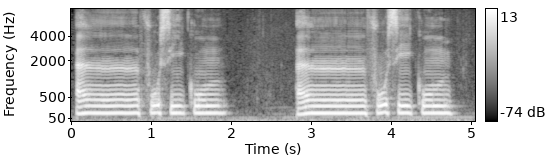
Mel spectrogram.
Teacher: We didn't say anfusikum, we didn't say an, that would have been idghar. We didn't touch the makhraj of noon with the tongue, and we didn't say affusihim or affusikum. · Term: ikhfa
